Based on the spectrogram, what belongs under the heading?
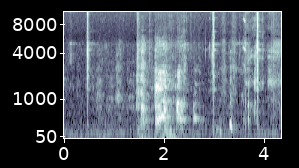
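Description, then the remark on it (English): A dog, excited at hearing other dogs, whimpers and yips in a rapid, uneven series of high whines and short bursts, with a few sharp clicks and no talking. “He's hearing other dogs and stuff, I think. So he's just really excited.”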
